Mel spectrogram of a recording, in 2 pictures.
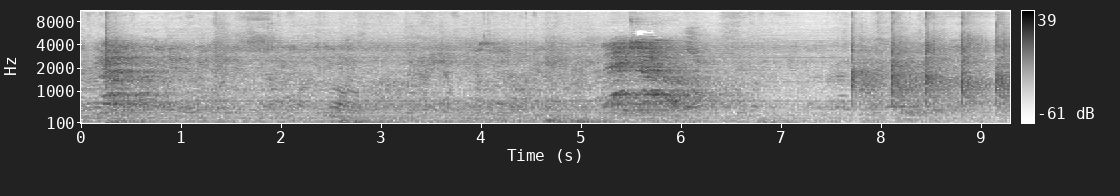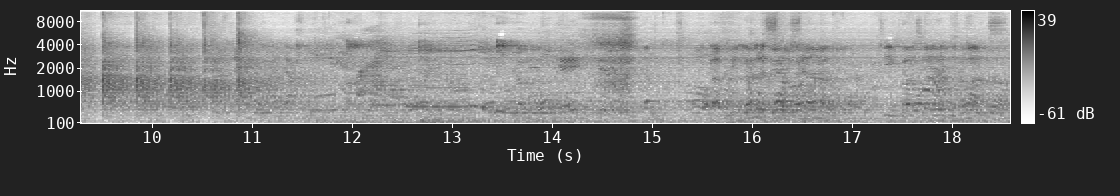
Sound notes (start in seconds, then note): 7.7 crowd applauds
